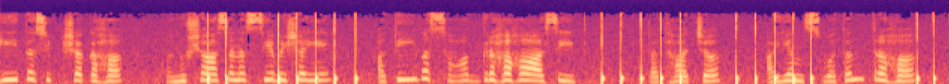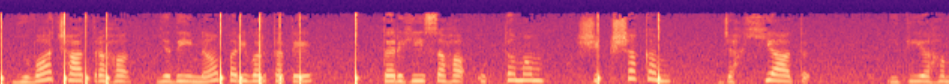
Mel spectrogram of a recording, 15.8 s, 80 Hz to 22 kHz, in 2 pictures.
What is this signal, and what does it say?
Tap code, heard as knocks on a wall, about 6 knocks a second, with speech in Sanskrit. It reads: J ZNV A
